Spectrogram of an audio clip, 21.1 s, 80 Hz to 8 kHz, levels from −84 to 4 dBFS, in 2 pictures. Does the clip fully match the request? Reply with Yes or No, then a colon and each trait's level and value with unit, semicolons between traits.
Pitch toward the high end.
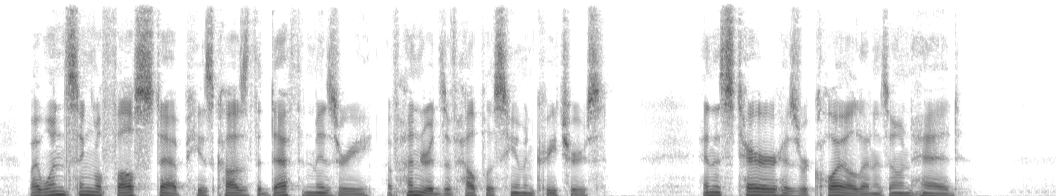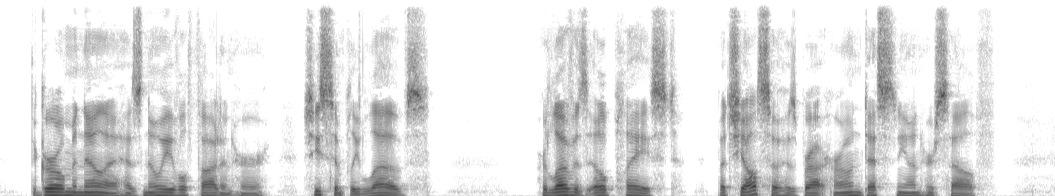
No: low, 110 Hz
